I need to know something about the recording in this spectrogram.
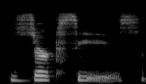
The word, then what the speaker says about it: Xerxes: later in 480 BC by the way this name is pronounced Xerxes okay Xerxes so here's what the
